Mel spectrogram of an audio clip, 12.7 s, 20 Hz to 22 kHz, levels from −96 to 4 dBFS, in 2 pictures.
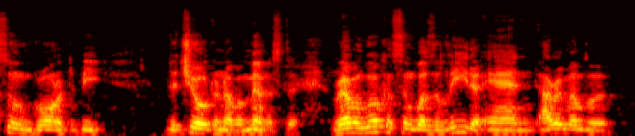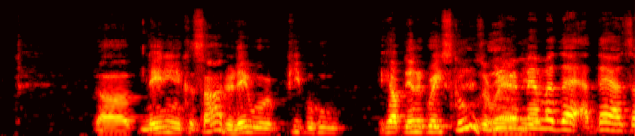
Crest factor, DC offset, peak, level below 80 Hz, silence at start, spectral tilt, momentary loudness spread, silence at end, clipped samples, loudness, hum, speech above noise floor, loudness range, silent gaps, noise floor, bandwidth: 20 dB; under 0.1%; -10 dBFS; -82 dBFS; 0 s; -5.5 dB/octave; 12 LU; 0 s; under 0.1%; -29 LUFS; none; 47 dB; 4 LU; none; -76 dBFS; 15 kHz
